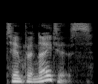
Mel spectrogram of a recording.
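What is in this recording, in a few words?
"tympanitis", English, British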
